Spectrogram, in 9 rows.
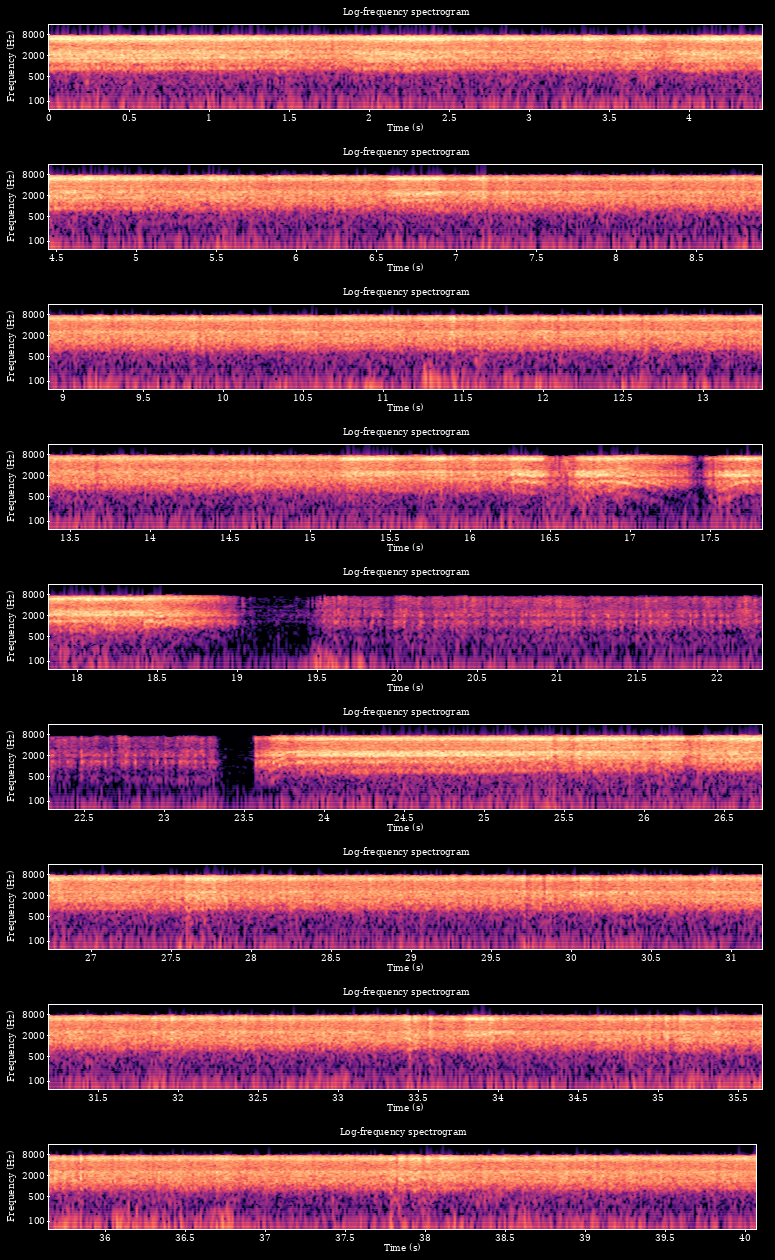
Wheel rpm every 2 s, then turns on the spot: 220, 230, 230, 230, 230, 230, 230, 230, 130, 70, 20, 30, 190, 230, 230, 230, 240, 230, 230, 230.
20-22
